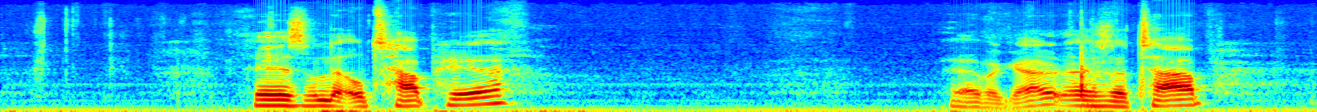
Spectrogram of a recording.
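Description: Hands slide a cardboard tray out of a box with a soft scrape.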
